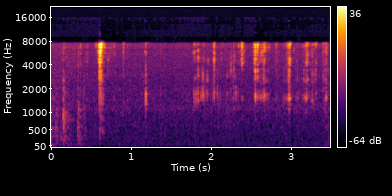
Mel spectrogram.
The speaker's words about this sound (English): Cough drop noises. See? Cough drop.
